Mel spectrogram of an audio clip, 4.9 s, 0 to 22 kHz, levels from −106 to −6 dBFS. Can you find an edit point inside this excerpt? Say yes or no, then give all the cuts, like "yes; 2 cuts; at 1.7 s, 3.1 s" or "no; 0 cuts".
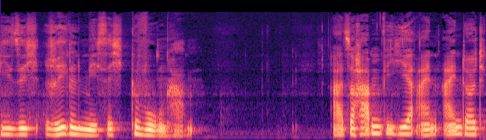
no; 0 cuts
